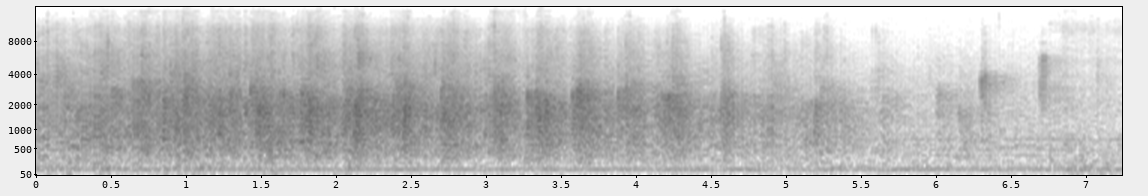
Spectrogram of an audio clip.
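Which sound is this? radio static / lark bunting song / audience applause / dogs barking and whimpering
audience applause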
